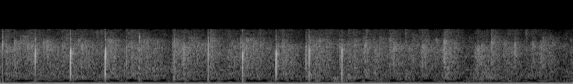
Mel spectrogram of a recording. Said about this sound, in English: Let's clap for Jesus. Clap for Jesus.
